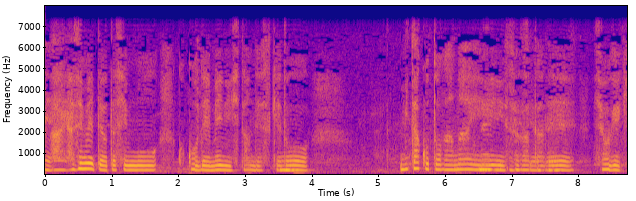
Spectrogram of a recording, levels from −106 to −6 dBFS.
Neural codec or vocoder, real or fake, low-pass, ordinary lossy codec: none; real; 7.2 kHz; none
